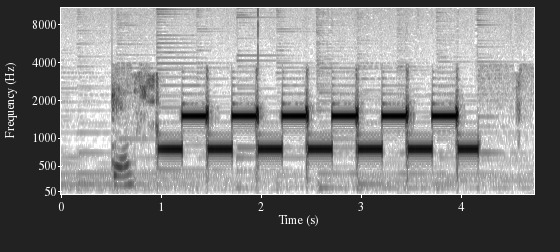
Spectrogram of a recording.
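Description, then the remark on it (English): Fire department dispatch alert tones for a rescue alarm at the collapsed Key Bridge: a loud, steady electronic tone switching back and forth between a lower and a higher pitch about a dozen times, preceded by a brief crackle. “Now here's just a few seconds of the fire department dispatch.”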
